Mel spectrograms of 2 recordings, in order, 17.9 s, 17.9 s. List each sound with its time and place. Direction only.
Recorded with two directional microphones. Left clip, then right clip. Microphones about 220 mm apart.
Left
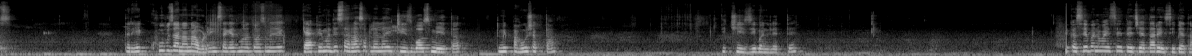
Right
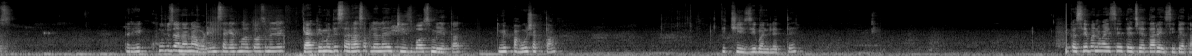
1.9 s a woman's voice: 30° left (ahead or behind)
3.2 s a woman's voice: 15° left (ahead or behind)
4.5 s a woman's voice: centre (ahead or behind)
10.8 s a woman's voice: centre (ahead or behind)
16.0 s a woman's voice: 5° left (ahead or behind)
